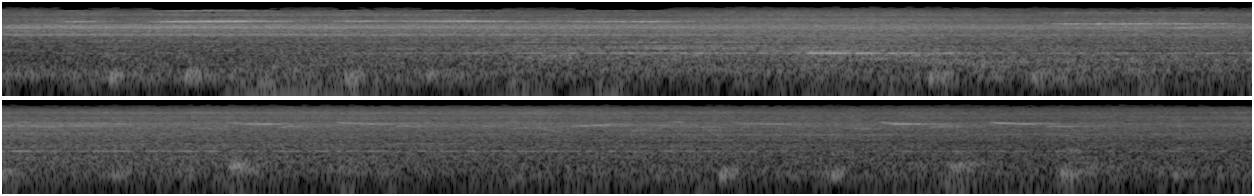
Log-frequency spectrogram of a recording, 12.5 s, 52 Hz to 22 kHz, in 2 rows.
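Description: Tobu 500 series Revaty electric limited express rolling slowly past, its wheels knocking irregularly over rail joints. Short high-pitched wheel squeals come through, more often in the second half.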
